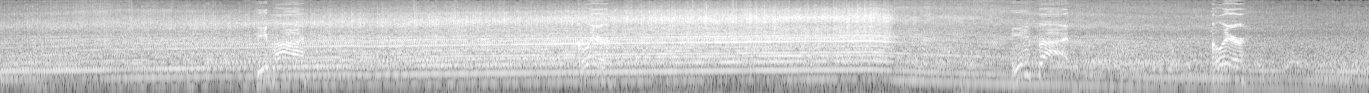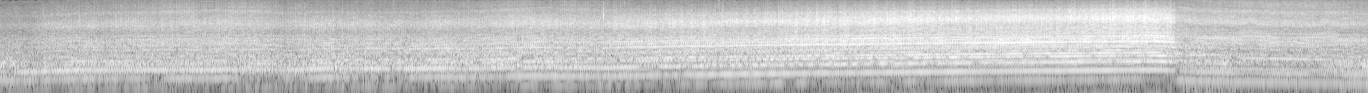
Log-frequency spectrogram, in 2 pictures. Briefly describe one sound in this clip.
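A race car engine roars loudly, its pitch climbing on the straights and dropping into the turns.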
